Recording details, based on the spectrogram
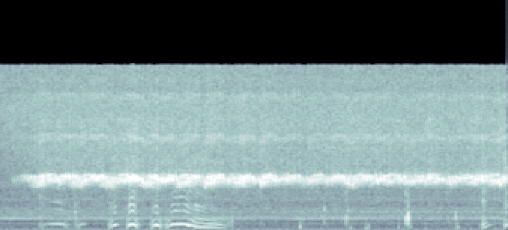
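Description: A barred owl gives a run of short, bouncing hoots, then a long drooping slur, with a steady high insect drone behind it.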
